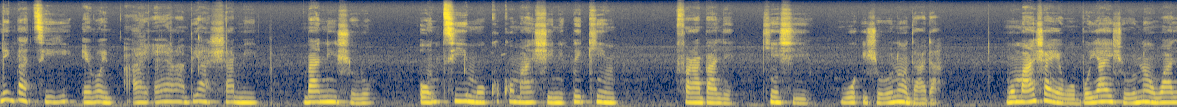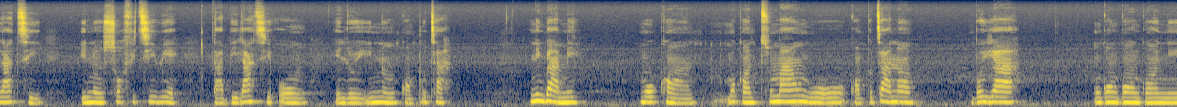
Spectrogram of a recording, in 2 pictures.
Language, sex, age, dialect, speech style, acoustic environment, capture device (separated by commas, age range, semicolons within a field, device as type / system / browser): Yoruba, female, 25-34, Nigeria - Ibadan, focused; relaxed, silence; nature, desktop / Windows / Chrome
